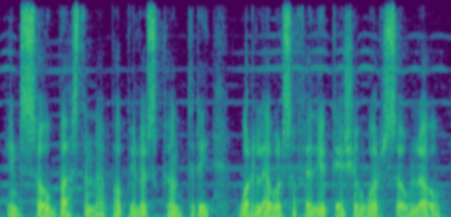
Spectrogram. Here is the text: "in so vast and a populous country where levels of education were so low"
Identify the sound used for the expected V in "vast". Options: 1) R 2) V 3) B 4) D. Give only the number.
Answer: 3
